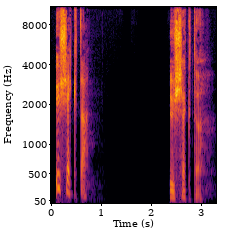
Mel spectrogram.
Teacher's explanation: This sh sound, that is the combination of the R and the S together.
